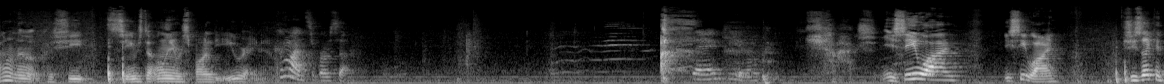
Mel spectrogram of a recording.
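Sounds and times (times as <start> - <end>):
speech: 0.0 - 3.7, 6.9 - 11.6
steady low hum: 0.0 - 11.6
cat meowing complainingly while removed from coffee table: 5.5 - 6.6.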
